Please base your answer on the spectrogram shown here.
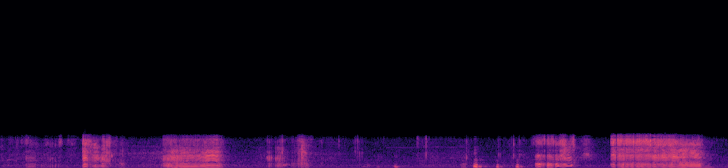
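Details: Pet dog named GIR, being playfully teased at home, gives wavering, harmonic growl-like and whining bursts: several short outbursts, then a longer drawn-out vocal run near the end, with quiet gaps between.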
